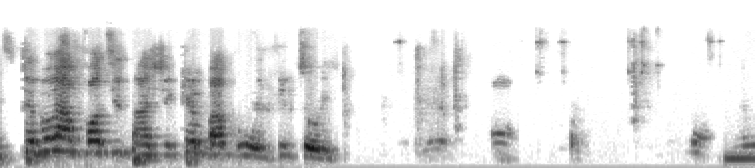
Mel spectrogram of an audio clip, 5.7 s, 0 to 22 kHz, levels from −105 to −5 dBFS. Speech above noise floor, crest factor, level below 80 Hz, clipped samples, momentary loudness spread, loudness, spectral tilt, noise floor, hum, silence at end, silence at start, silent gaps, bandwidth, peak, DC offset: 34 dB; 20 dB; -72 dBFS; under 0.1%; 24 LU; -25 LUFS; -4.5 dB/octave; -58 dBFS; none; 0 s; 0 s; none; 11.5 kHz; -8 dBFS; under 0.1%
